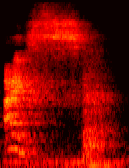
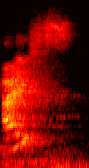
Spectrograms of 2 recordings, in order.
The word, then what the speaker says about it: ice: See, when I read ice, my C is making an S sound. Ice sounds like ice, right? But it's spelled I-C-E. That's called an exception to the norm. So when you see words that end in I-C-E, you know it's going to say I-S-E sound, ice.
